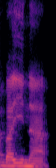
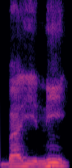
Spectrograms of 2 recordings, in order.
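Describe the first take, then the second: First: The word ends in an a vowel. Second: The word ends in an i vowel. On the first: The speaker calls it wrong. "Gak boleh dibaca baina" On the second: The speaker calls it right. "harokat terakhirnya kasroh"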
